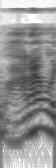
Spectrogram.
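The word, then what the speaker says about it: 倭: 그러니까 제일 동해에서 제일 남쪽에 있는 외인대로, 우리는 외라고 있지만 이게 와입니다. 원래 후한서부터는 와라고 읽으라고 돼 있어요. 우리 편의상 지금 외라고 이제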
